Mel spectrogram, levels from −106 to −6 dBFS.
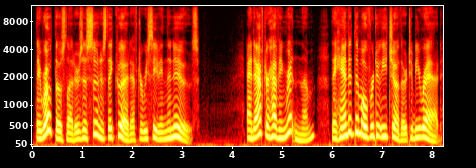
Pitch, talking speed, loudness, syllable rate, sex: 210 Hz, 205 wpm, -18 LUFS, 5.8 syllables/s, female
